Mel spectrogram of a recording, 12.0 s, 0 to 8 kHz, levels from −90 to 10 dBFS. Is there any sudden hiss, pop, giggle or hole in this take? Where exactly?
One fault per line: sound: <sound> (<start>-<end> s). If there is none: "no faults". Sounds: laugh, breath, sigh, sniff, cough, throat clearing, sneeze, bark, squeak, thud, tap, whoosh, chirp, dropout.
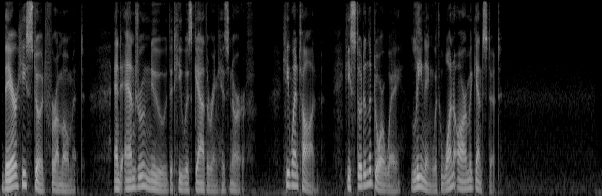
no faults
